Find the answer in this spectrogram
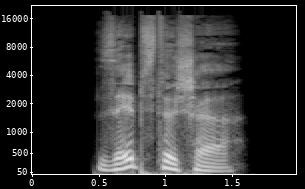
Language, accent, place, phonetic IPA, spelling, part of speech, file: German, Germany, Berlin, [ˈzɛlpstɪʃɐ], selbstischer, adjective, De-selbstischer.ogg
- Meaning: 1. comparative degree of selbstisch 2. inflection of selbstisch: strong/mixed nominative masculine singular 3. inflection of selbstisch: strong genitive/dative feminine singular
